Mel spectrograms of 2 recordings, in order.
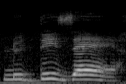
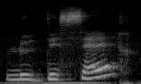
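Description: First: "désert" said slowly with a buzzing Z, /dezɛ/; slow, clear Z. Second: "dessert" said slowly with a voiceless S, /desɛʀ/; slow, clear S. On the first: Teacher contrasts two words for viewers, slow voiced Z. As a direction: stretch out "désert" and buzz the Z. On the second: Teacher contrasts two words for viewers, slow voiceless S. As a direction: stretch out "dessert" and hiss the S. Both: Shown as a demonstration. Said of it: "la même distinction".

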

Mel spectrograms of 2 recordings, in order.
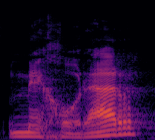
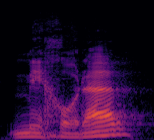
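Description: Both takes have the same delivery.

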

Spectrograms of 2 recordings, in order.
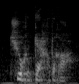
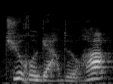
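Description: First: Regarderas softly as r'gard-ras; spoken short form. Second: Regarderas with every E, re-gar-de-ras; full written form. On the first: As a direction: drop both Es in regarderas. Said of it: "On coupe le E". (« regarderas » sans les E, r'gard-ras) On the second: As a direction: sound all four syllables of regarderas. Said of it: "à l'écrit". (« regarderas » avec tous les E, re-gar-de-ras) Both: Shown as a demonstration.

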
